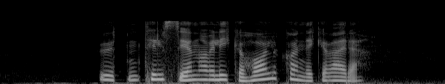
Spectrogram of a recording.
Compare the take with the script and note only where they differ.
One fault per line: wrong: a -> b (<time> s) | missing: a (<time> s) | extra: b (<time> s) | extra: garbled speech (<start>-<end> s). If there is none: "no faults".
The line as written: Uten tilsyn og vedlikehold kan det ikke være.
no faults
